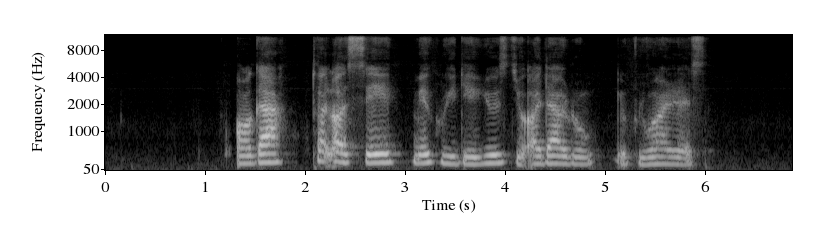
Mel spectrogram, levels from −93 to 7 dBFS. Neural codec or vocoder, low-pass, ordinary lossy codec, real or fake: codec, 24 kHz, 6 kbps, HILCodec; none; none; fake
